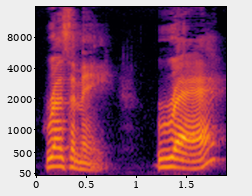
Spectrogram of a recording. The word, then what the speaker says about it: resume: And it's confusing because it's spelled with an S, I know, but it's pronounced as a Z. Res. May. A is in day. May. Res. Resume.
